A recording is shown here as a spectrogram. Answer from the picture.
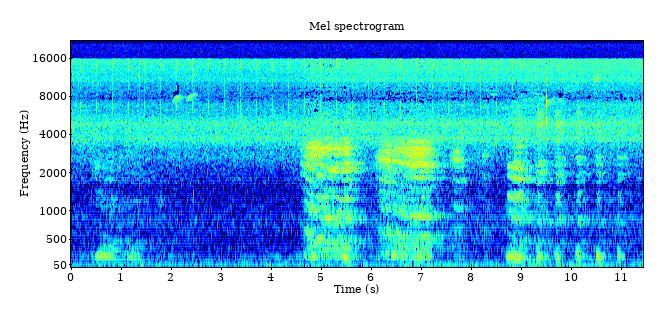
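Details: Red deer stags bellowing during the autumn rut in East Serbia on September 28, competing for dominance and mates; a low roar, then a long groaning bellow, then a series of short pulsed grunts, over quiet forest background.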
